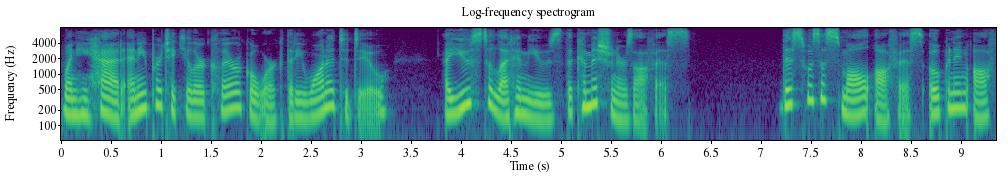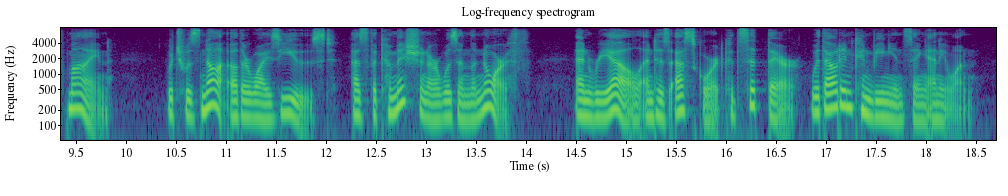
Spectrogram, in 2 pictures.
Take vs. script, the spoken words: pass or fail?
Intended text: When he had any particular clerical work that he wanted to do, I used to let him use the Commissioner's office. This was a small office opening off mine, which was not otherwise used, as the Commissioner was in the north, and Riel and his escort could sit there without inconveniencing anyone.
pass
